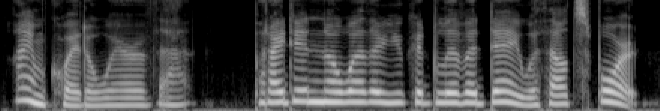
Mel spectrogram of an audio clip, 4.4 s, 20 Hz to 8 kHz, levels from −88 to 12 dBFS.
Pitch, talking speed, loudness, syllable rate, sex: 245 Hz, 245 wpm, -15 LUFS, 6.2 syllables/s, female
